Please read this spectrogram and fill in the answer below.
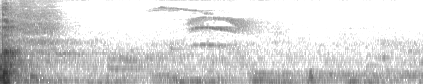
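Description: Quiet room with a faint, high chirping call, bird-like, about one and a half seconds in.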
